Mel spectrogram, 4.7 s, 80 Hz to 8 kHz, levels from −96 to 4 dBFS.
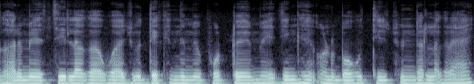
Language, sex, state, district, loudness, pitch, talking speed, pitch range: Hindi, male, Chhattisgarh, Raipur, -16 LUFS, 115 Hz, 240 wpm, 115-120 Hz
